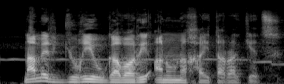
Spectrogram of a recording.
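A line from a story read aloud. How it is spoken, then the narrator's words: Angry chorus of women. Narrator (Armenian): զայրացած վրա տվին հարցներ ու կանայք ամեն կողմից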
